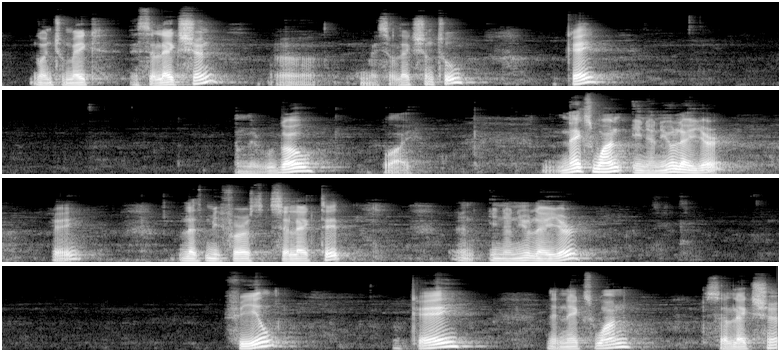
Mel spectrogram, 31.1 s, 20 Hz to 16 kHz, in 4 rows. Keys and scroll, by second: 8.4 shift+F5, 24.5 shift+F5.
